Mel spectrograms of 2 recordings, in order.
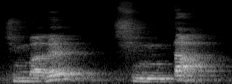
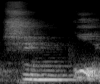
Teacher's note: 니은, 미음 뒤에 이어지는 어미의 첫 소리, 예사소리는 된소리로 발음을 합니다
